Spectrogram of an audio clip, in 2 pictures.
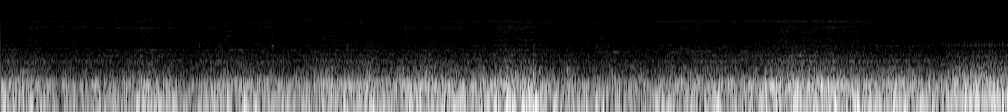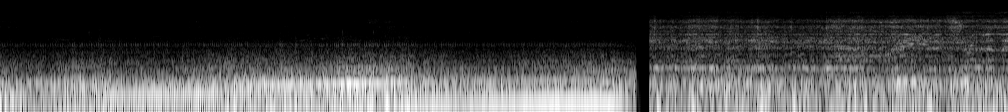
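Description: Car engine and road noise heard inside the cabin. From about five seconds in, the engine note rises steadily as the car accelerates. Just after eight seconds the sound cuts off abruptly and a different, brighter run of road and wind noise follows.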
